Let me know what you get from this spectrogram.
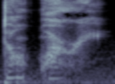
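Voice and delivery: high, very soft whisper; secretive, gentle hush. A narrator's reading. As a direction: lean in and whisper reassurance. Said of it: "She leaned over and whispered".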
